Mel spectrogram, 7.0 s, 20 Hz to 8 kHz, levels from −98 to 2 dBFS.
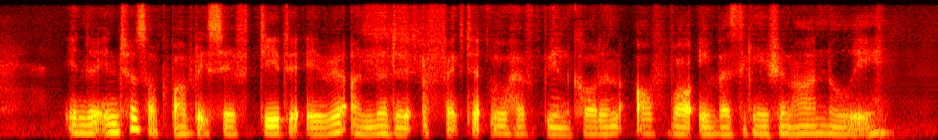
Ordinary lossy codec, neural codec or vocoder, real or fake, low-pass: none; codec, 24 kHz, 0.9 kbps, DualCodec; fake; 7.2 kHz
